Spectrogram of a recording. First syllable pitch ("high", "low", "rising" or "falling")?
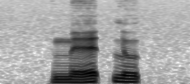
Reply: rising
